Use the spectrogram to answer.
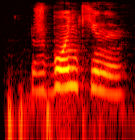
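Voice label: "жбонькйыны", Komi, female; audio dict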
